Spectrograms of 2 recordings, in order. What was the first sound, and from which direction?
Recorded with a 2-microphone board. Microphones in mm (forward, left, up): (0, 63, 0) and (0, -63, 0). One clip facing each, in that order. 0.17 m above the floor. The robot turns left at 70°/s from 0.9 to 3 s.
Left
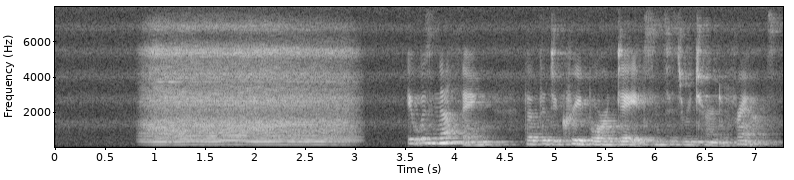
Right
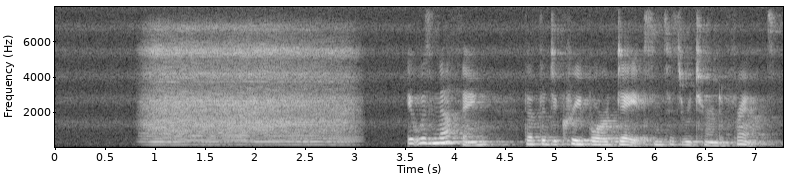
A woman speaking, 35° right (ahead or behind).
